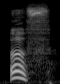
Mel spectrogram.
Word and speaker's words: œuf: E-U or O-E-U can also be a lighter E. Fleur. F-L-E-U-R, fleur. Œuf.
